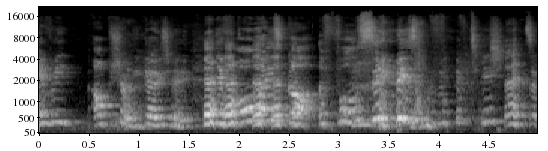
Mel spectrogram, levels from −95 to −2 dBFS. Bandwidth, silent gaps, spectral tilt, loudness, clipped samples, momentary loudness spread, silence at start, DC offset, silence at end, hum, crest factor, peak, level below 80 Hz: 18 kHz; none; -2.5 dB/octave; -26 LUFS; under 0.1%; 18 LU; 0 s; under 0.1%; 0 s; none; 18 dB; -8 dBFS; -76 dBFS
